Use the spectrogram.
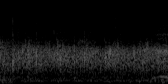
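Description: Conference audience applause, a soft continuous patter of many hands heard from a distance, holding steady without pause as a speaker walks to the stage.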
